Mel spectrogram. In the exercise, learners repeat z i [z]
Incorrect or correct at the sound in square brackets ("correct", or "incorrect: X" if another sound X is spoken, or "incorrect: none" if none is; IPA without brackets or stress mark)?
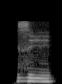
incorrect: none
